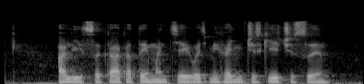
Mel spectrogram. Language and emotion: Russian, neutral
